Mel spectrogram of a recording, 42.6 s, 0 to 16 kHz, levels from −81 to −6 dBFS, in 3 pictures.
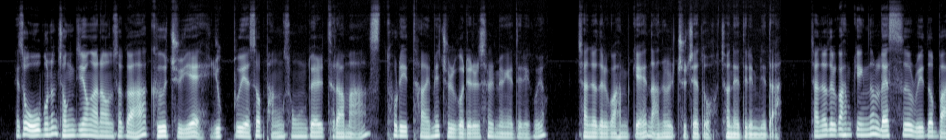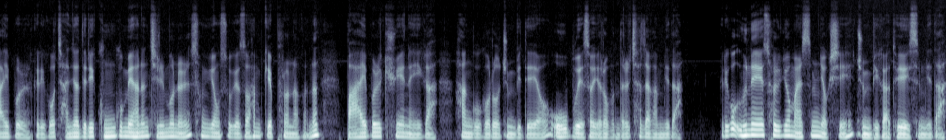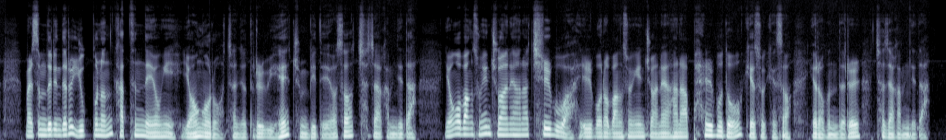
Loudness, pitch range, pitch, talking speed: -17 LUFS, 90-120 Hz, 100 Hz, 325 characters per minute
